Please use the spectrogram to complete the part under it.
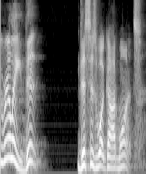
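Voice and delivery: earnest, insistent plea; urgent pleading. Retold or imitated. Still pleading with woman.

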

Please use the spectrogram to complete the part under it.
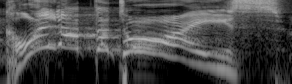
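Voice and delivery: very high, slow bellowed order; Al Pacino. Acted. Pacino yelling at his kids, hammed-up shout. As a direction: roar at the kids, dragging out each word. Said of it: "imagine being Pacino's kids".

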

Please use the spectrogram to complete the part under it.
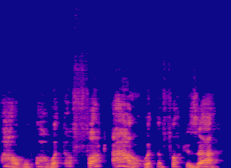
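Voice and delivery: startled ouch. Retold or imitated. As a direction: imitate a pained, confused discovery. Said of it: "he's like".

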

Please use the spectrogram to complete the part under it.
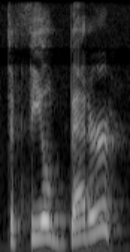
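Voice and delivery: usual speaking voice

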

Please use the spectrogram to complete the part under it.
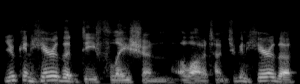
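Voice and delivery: usual speaking voice

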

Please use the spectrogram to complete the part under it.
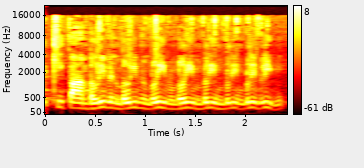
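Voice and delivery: fast, rolling repetition; sing-song run-on chain; endless believing run. Real, not acted. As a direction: rattle the repeats off like a treadmill. Mimics endless effort of believing.

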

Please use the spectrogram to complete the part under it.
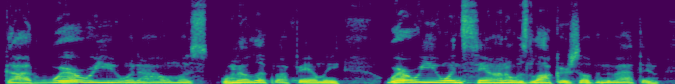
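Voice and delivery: high, accusing mock yell; retold screaming. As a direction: hurl the questions at God, reenacting another man's screams. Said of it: "he starts screaming at me".

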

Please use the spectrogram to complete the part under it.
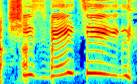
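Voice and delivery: high, slow, drawn-out plea; imitating dad. Dad pleading for daughter stuck waiting, imitated high holler. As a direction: stretch it out like an indignant dad calling. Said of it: "he's got me on speaker and he's like".

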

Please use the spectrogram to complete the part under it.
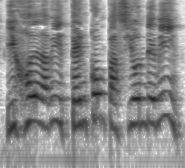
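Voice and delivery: high, insistent shout for mercy. A narrator's reading. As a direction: cry out harder over the crowd. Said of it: "pero él gritó aún más fuerte".

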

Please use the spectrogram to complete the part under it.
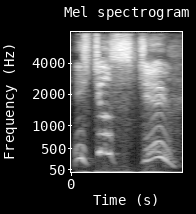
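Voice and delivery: high, drawn-out protest; exasperated insistence. Acted. Doubter rejecting the secret Scouse ingredient, exasperated. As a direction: stretch it out high in disbelief.

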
